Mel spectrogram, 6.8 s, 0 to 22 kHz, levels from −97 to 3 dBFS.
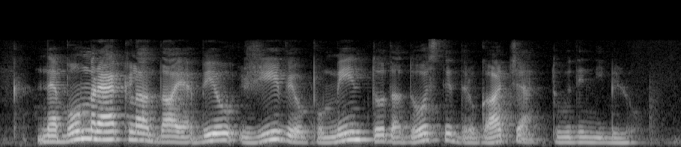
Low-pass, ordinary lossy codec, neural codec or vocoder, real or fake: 7.2 kHz; none; none; real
